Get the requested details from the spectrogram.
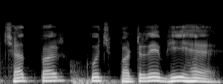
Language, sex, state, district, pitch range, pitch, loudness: Hindi, male, Bihar, Patna, 145-165 Hz, 155 Hz, -13 LUFS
